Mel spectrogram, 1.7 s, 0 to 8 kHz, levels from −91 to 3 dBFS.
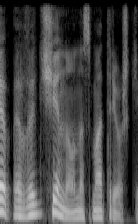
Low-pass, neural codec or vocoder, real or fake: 7.2 kHz; none; real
